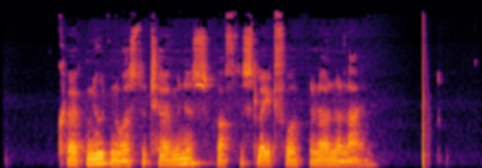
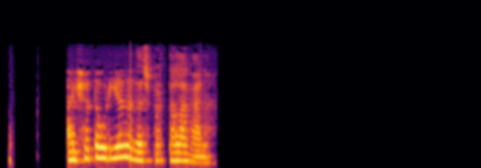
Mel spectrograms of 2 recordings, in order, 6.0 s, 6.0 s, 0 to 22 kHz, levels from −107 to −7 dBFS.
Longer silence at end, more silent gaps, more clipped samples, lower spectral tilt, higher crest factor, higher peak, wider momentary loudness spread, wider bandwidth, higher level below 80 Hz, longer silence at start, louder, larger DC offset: second, 0.75 s vs 3.4 s; second, none vs 0.18-0.82 s; neither; second, -5 dB/octave vs -7.5 dB/octave; first, 26 dB vs 20 dB; about the same, -2 dBFS vs -2 dBFS; second, 9 LU vs 14 LU; first, 16.5 kHz vs 7.4 kHz; about the same, -60 dBFS vs -62 dBFS; first, 0.75 s vs 0.1 s; second, -26 LUFS vs -18 LUFS; neither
